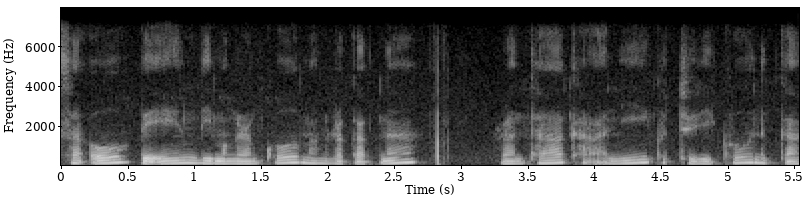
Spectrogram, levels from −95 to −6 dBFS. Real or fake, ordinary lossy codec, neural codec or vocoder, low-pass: real; none; none; 7.2 kHz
